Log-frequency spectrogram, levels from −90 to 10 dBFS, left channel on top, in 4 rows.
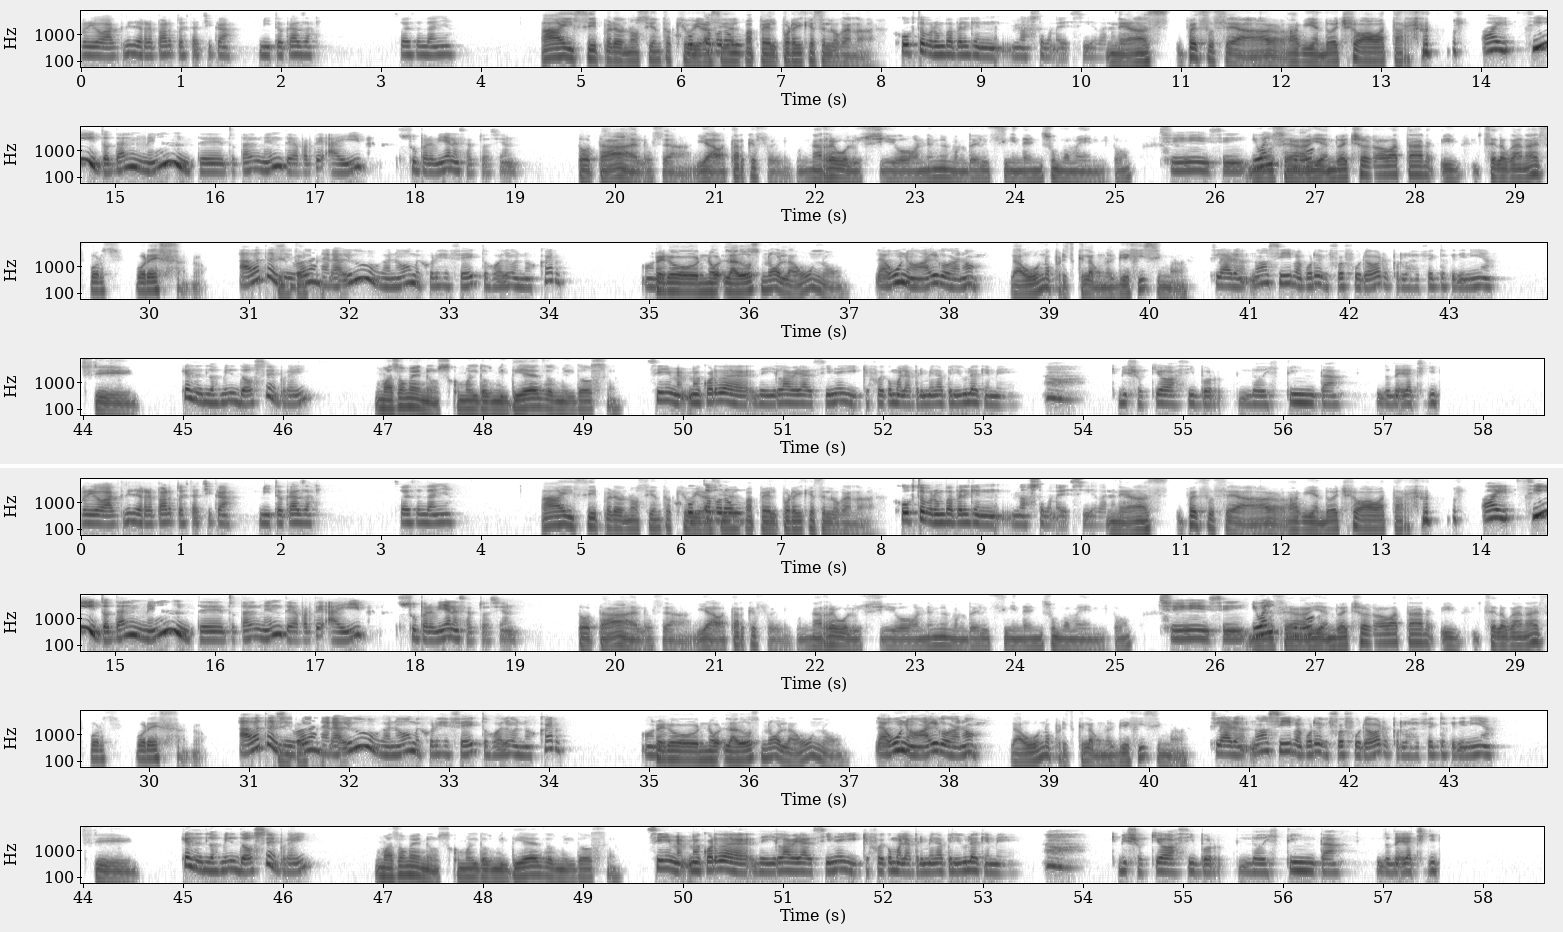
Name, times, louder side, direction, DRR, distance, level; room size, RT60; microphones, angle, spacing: voice 1, 0.0-1.5 1.8-2.4 3.2-3.7 6.1-6.6 8.2-10.3 14.0-17.5 17.8-19.0 25.4-27.0 30.9-34.2 34.9-35.2 37.3-38.3 40.6-43.5 45.0-46.3 49.7-53.3 53.6-54.0 54.4-56.6 56.9-57.6, right 2 dB, 85° right, 4.3 m, -24 dB
voice 2, 4.6-7.9 10.2-13.8 19.6-25.2 26.3-29.6 29.9-30.5 31.3-31.6 35.1-37.0 38.6-40.4 44.0-44.6 46.9-49.4, left 1 dB, 65° left, 4.4 m, -26 dB
head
